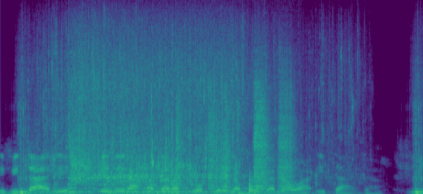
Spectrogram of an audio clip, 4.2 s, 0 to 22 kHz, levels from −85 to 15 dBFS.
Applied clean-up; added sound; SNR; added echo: none; Toilet flush / Water + Squeak; -2 dB; none.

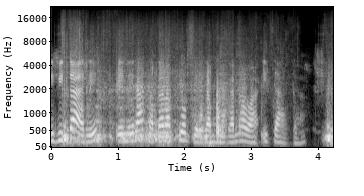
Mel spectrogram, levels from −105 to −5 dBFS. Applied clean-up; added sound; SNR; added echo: neural mask model RNNoise.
